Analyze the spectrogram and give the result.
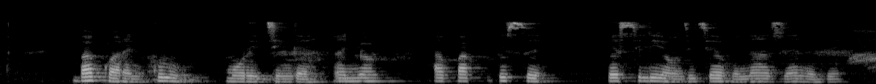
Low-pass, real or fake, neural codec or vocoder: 7.2 kHz; real; none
